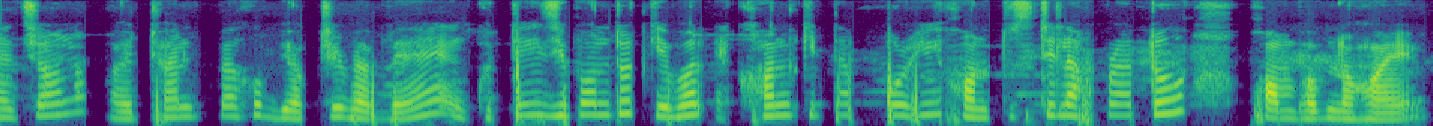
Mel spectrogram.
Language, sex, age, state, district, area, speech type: Assamese, female, 18-30, Assam, Kamrup Metropolitan, urban, spontaneous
